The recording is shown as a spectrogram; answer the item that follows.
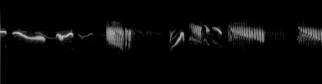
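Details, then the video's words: Lesser short-toed lark male in flight, dry steppe and semi-desert species, giving calls and song that may include mimicry: varied high chirps, slurred descending whistles and short buzzy notes with brief pauses; clean background. "Крики и песня самца в полете, включая подражание"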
